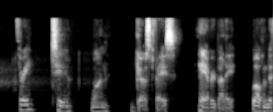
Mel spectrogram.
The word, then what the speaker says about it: ghost face: Three, two, one, ghost face. Hey, everybody. Welcome to 3, 2, 1 Ghost. As always, I'm your host face with a silent G, Kyle, and we're talking about a solo ghost face situation here today.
